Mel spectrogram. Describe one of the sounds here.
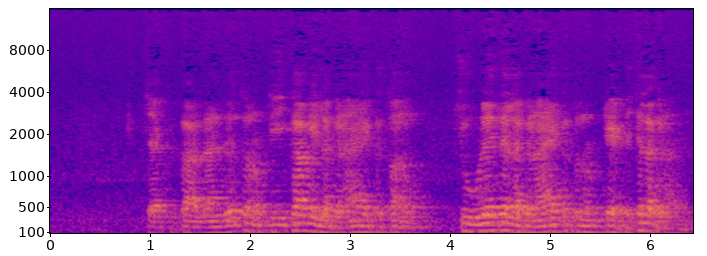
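A man talks nearby in a calm voice.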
